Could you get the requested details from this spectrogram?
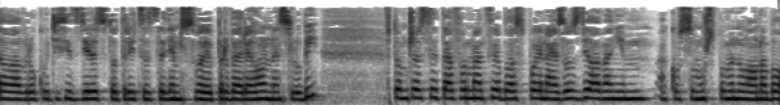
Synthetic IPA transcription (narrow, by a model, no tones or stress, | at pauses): alavɾɔkucisiːd͡zɟɛʋɛcst̪ɔt̪ɾit͡sacsɛɟɛmsʋɔjɛpr̩ʋɛːɾɛɦɔlnɛːsʎubi | ft̪ɔmt͡ʃasɛt̪aːfɔɾmaːt͡siabɔlaspɔjɛnaːajzɔvzɟɛlaːʋaɲiːmakɔsɔmuʃspɔmɛnulaɔnabɔl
